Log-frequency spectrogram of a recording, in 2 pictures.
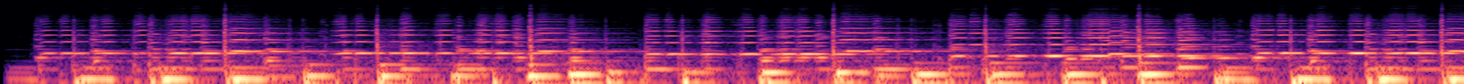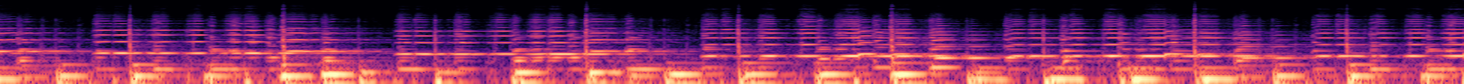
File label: Solo Electric Violin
